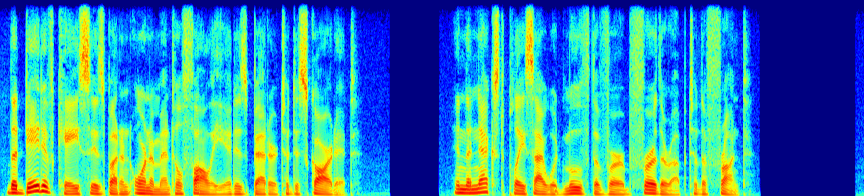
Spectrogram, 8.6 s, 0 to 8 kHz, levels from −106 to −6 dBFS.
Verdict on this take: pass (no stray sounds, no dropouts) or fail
pass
